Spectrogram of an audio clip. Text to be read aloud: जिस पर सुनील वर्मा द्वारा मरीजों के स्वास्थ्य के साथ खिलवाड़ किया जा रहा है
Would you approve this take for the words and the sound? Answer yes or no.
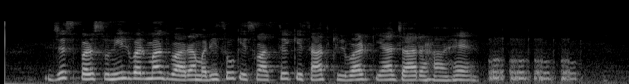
no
